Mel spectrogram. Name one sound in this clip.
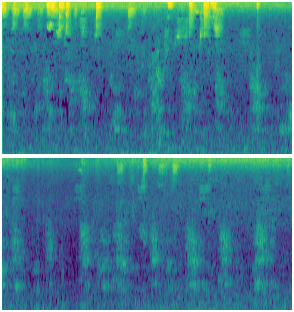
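Potting soil rustles and crumbles under hands.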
